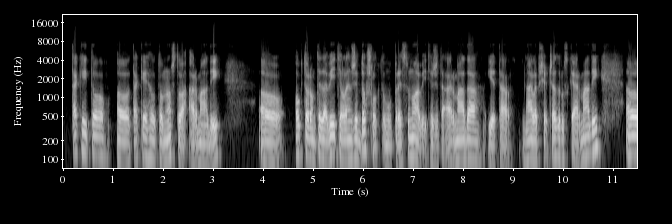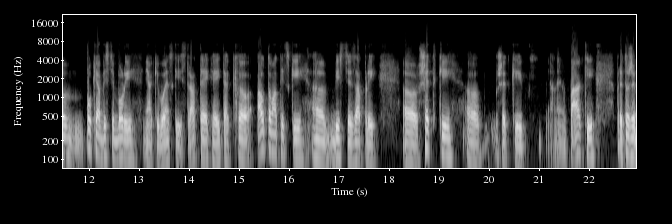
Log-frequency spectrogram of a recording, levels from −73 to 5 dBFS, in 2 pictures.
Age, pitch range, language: 50-69, 90-115 Hz, Slovak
